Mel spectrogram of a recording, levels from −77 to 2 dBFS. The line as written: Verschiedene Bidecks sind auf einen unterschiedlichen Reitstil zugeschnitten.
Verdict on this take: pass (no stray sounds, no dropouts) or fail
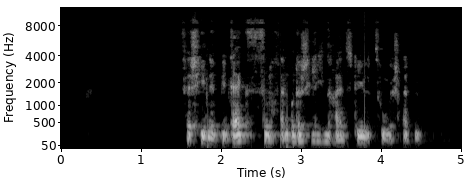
pass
